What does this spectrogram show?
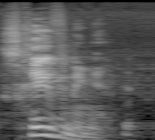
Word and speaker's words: Scheveningen: Again, tell me how to pronounce the beach city. What? Scheveningen. Yeah, genau. Anyways, that's nice. Scheveningen.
